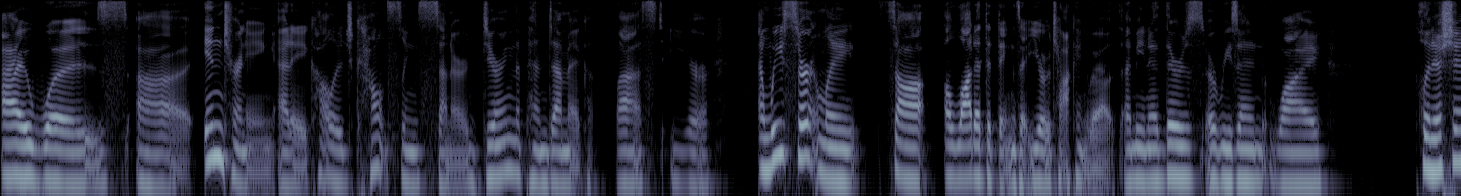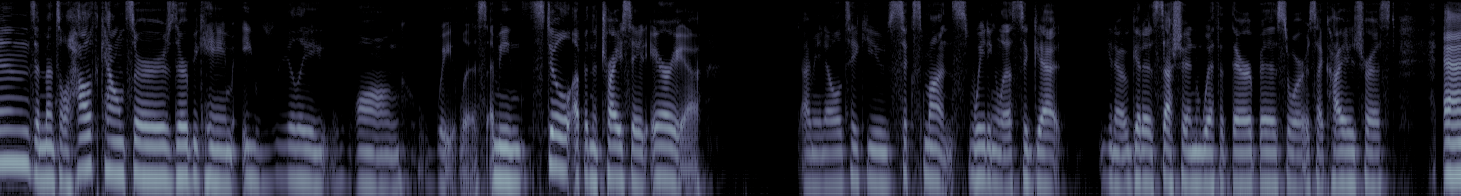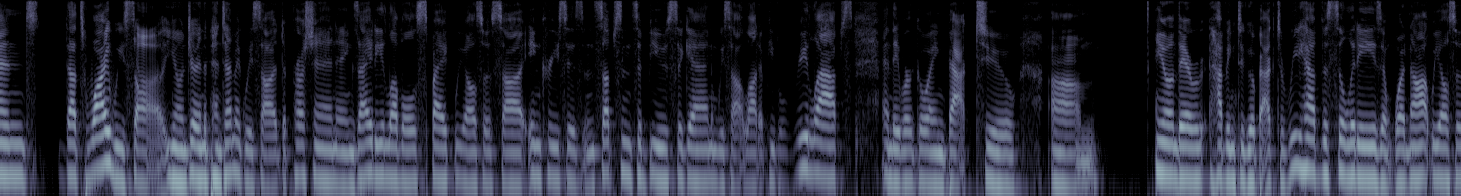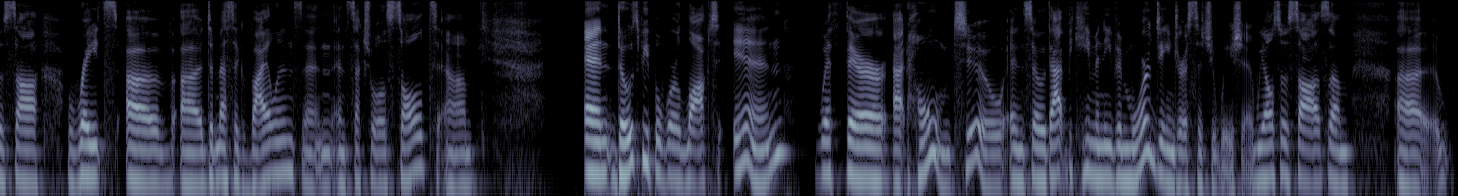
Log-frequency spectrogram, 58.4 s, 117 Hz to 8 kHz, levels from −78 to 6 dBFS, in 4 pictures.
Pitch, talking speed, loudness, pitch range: 160 Hz, 170 wpm, -32 LUFS, 150-175 Hz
